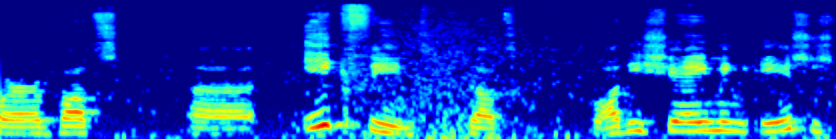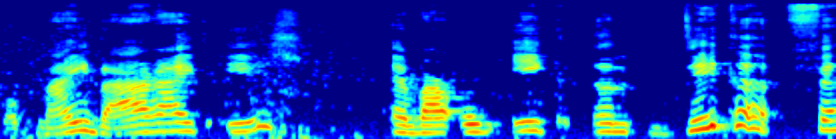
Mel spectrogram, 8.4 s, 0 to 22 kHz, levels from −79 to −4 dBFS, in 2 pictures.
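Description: Overdone noise removal runs through the whole clip. A noise reduction stage was pushed too hard on a noisy recording. It cuts individual frequency bands sharply whenever their level sits close to its noise estimate. Quiet parts of the speech fall below that line and vanish with the noise. Between phrases the background drops, broken by twinkling specks.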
